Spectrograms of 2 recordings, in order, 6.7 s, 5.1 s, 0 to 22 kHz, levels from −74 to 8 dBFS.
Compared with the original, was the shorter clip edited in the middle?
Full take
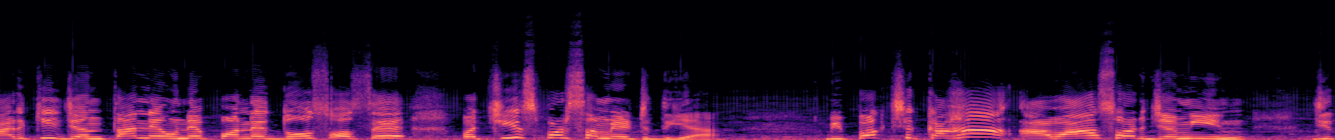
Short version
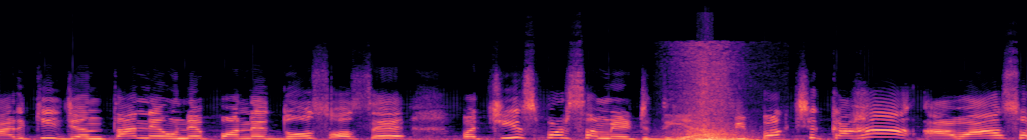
yes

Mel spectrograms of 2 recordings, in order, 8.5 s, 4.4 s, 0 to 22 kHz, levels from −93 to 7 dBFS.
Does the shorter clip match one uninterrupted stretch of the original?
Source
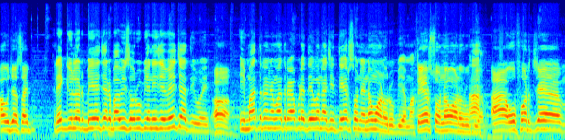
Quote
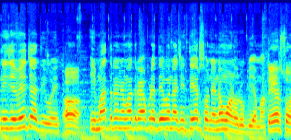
yes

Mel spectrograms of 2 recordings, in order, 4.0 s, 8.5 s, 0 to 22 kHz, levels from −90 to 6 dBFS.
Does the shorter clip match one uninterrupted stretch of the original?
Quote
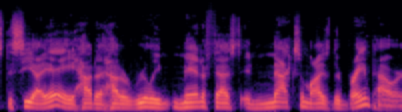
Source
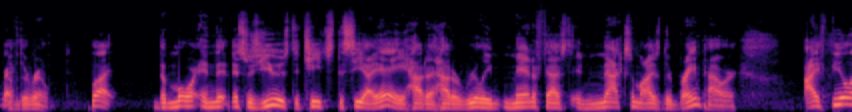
yes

